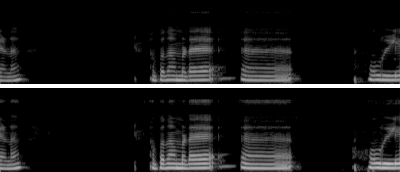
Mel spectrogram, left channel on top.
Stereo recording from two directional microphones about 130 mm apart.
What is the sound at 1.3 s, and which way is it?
Speech, 45° right (ahead or behind).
